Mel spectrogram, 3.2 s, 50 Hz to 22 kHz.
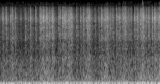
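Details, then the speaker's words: Barn-find square-body truck with Oldsmobile 350 Rocket V8, first start in 6 days in about 4-degree cold, driven into shop; deep uneven rumble lurching and sagging, barely running; about 30 psi oil pressure. "Come on. We're trying here. Boy, if this thing's gonna go to town, we got a lot of things to do. Come on. Barely running here."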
